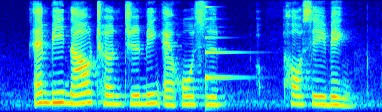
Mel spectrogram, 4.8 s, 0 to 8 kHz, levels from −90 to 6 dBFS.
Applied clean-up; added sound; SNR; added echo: none; Acoustic guitar; 13 dB; none.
